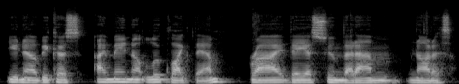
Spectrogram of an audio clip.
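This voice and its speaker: Male educator guest, accented English, lowish voice, earnest and encouraging. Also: little pitch movement, moderate pace. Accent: non-native accent in English. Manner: earnest, encouraging, often checks in with "right?". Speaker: college language instructor guest. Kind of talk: conversational interview.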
